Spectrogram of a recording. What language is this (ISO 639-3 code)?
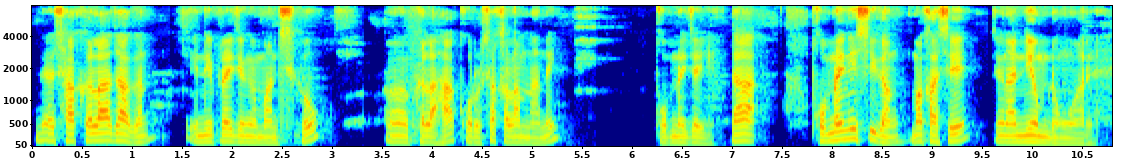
brx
